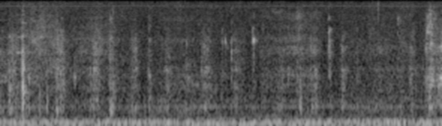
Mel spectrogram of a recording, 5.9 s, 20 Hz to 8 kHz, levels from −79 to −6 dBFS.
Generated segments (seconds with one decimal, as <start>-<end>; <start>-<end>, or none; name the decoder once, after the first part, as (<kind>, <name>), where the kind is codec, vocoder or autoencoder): 2.2-3.5 (vocoder, Vocos)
